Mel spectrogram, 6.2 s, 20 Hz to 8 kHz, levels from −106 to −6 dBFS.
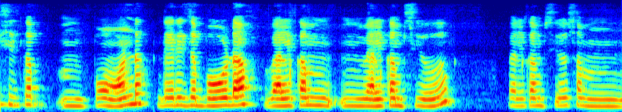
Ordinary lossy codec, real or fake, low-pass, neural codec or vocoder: none; real; 7.2 kHz; none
